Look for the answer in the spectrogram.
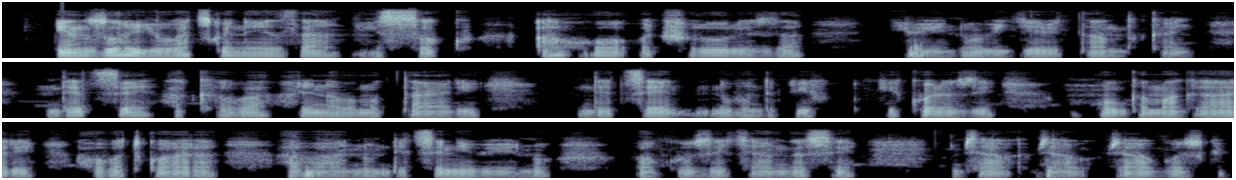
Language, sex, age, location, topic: Kinyarwanda, male, 18-24, Musanze, finance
